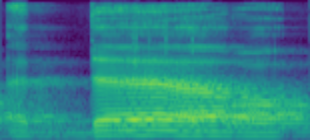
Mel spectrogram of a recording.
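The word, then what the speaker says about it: الدار: തബവ്വഉദ്ദാറ അദ്ദാറ റാഇന് തഫ്ഖീമാണ്, മറ്റക്ഷരങ്ങൾക്ക് തഫ്ഖീമില്ല. ദ എന്ന ചരിച്ചുകൊണ്ട് അല്ലെങ്കിൽ തർക്കീഖോട് കൂടിയുള്ള ഉച്ചാരണമാണ് വേണ്ടത്. റാഇനാണ് തഫ്ഖീമുള്ളത്. അപ്പോൾ അദ്ദാറ റ എന്ന് തടിപ്പിച്ച ശബ്ദം.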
